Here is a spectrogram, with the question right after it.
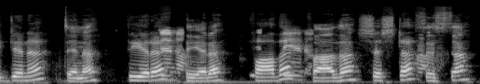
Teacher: in Boston we're gonna drop the r · We have a weak especially when it's at the end of a word, like in father, sister, brother, theater. In Boston, we're going to drop the R.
